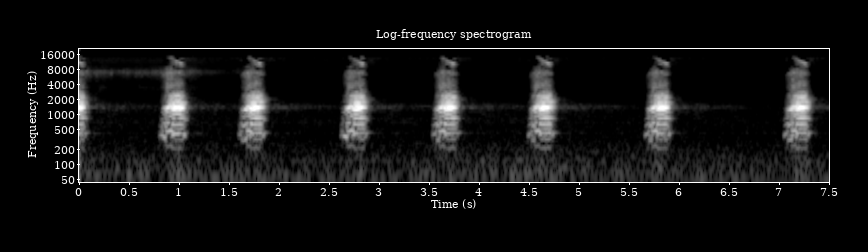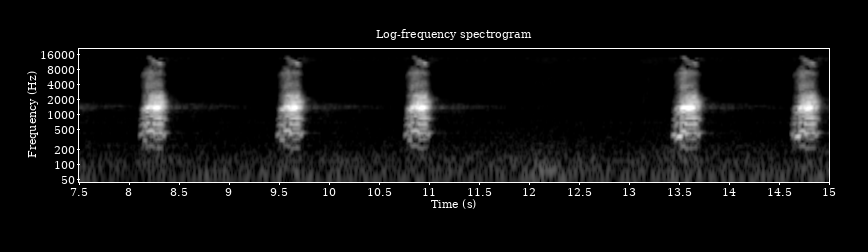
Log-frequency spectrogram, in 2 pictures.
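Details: Endangered boreal digging frog in an urban area giving crisp, buzzy croaks repeated about once a second, around thirteen calls with a brief pause near the end, against quiet background.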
